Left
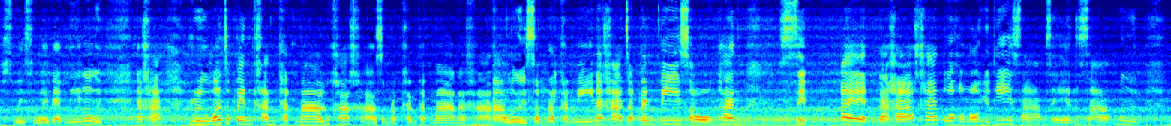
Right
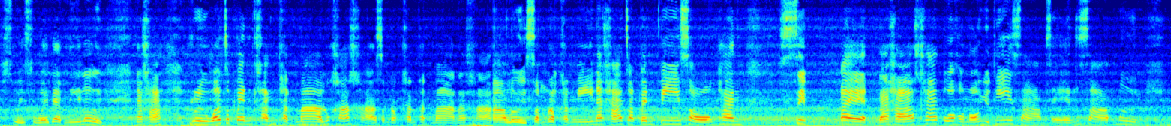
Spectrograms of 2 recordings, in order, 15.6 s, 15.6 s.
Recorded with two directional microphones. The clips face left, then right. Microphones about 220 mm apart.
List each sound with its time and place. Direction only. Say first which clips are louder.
0.5 s speech: even; 10° left (ahead or behind)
